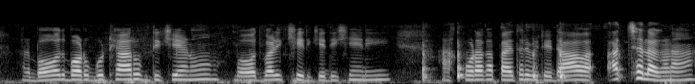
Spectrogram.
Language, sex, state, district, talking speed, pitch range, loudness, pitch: Garhwali, female, Uttarakhand, Tehri Garhwal, 130 wpm, 195-220 Hz, -18 LUFS, 210 Hz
